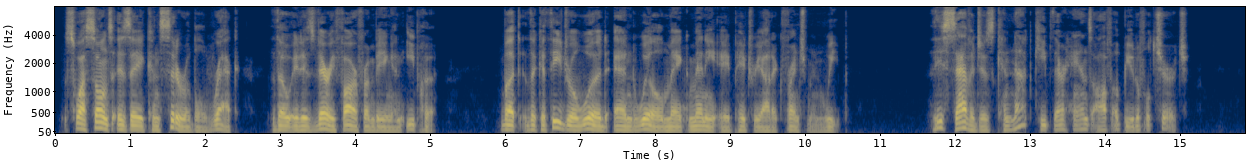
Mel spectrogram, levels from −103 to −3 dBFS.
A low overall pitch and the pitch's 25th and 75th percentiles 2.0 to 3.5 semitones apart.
No: very low, 95 Hz; average, 3.9 semitones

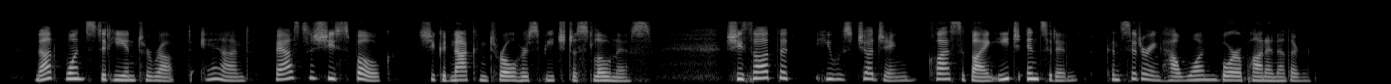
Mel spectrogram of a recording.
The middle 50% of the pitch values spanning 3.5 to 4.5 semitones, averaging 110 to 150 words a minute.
No: wide, 5.4 semitones; average, 140 wpm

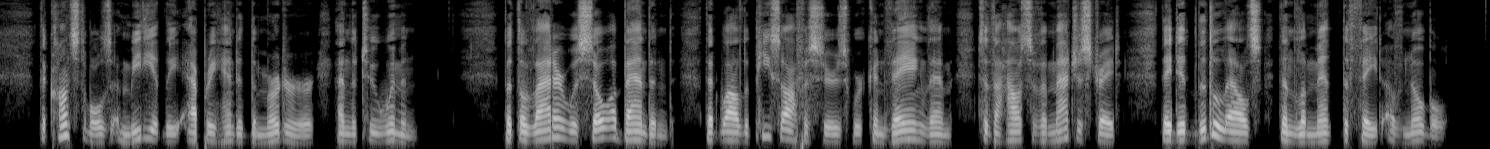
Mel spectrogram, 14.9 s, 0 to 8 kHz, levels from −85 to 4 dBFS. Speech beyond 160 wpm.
Yes: average, 175 wpm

